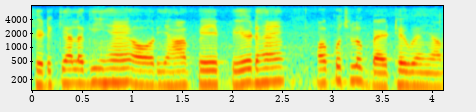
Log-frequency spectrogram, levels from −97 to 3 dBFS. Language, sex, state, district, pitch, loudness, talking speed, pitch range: Hindi, male, Haryana, Jhajjar, 160 Hz, -16 LUFS, 220 wpm, 155-175 Hz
